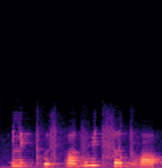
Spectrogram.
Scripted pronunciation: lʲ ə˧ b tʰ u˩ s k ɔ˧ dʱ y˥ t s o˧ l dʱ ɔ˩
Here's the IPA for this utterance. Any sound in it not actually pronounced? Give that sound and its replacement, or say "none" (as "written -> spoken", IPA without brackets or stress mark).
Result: none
